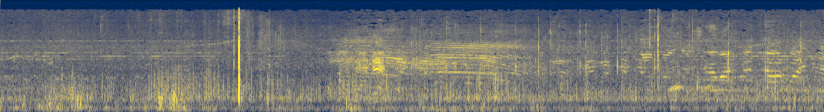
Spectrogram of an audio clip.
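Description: A cricket bat striking the ball once, a sharp crack about two and a half seconds in, over open-air ground noise and distant voices.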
